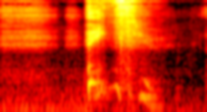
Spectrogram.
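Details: Sneeze in a person who reports feeling allergic lately: brief sharp in-breath, one explosive sneeze, then a short voiced exclamation.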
